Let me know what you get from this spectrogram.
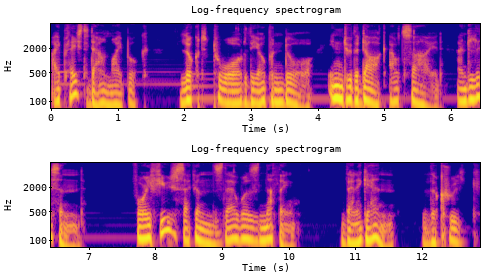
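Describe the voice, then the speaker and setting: Using a put-on character voice, a man growls at a very deep, low pitch, speaking at a fairly slow pace with lively intonation. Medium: read story. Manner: sinister, deliberate.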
